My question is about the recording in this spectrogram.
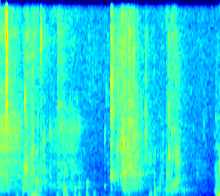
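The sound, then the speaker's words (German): Someone takes a sip of water: faint, soft liquid sloshing and a few short, quiet swallowing clicks spread over a few seconds, with no talking, ending in a brief louder bump. “Ich nehme nochmal schnell einen Schluck Wasser.”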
